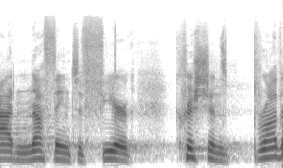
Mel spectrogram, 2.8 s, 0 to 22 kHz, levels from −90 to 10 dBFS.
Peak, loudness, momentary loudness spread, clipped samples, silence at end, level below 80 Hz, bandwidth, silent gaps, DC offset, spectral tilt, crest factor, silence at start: -10 dBFS; -30 LUFS; 7 LU; under 0.1%; 0 s; -84 dBFS; 15.5 kHz; none; under 0.1%; -5 dB/octave; 18 dB; 0 s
